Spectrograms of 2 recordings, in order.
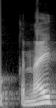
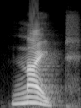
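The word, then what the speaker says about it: knight: कनेप नहीं पढ़ना नेप के एन आई जी एस टी को कनाइट नहीं पढ़ना नाइट के एन डबल ई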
